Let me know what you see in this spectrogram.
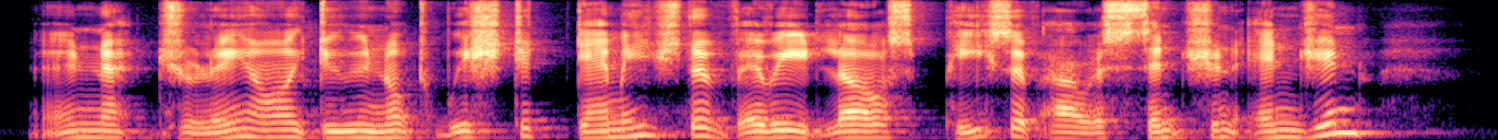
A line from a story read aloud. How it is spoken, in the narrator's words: drawled the grey figure in his usual drab tones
